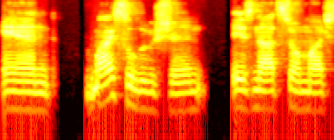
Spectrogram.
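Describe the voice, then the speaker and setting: A man speaks in a Spanish accent at a medium pitch. The background is quiet, and the sound is dry and close with no echo. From Los Angeles, South Central. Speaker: casting director. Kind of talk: interview conversation.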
